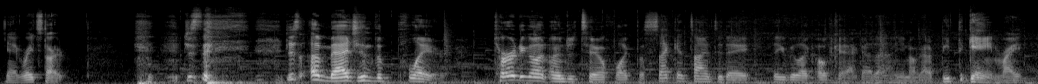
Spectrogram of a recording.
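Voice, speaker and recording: A man giving a casual, jokey review commentary as the host, with animated delivery and frequent asides. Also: medium pitch, moderate pace. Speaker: host of a fan story review show. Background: music.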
